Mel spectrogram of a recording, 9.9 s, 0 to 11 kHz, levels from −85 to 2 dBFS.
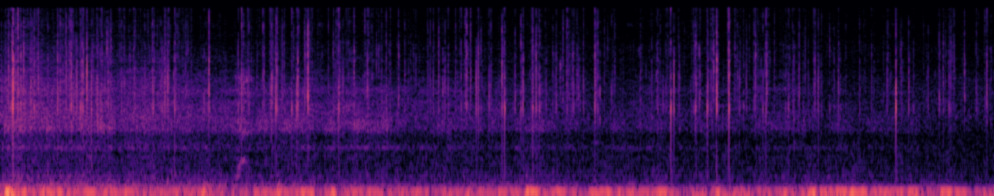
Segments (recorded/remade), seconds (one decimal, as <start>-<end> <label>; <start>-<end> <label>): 0.0-9.9 recorded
